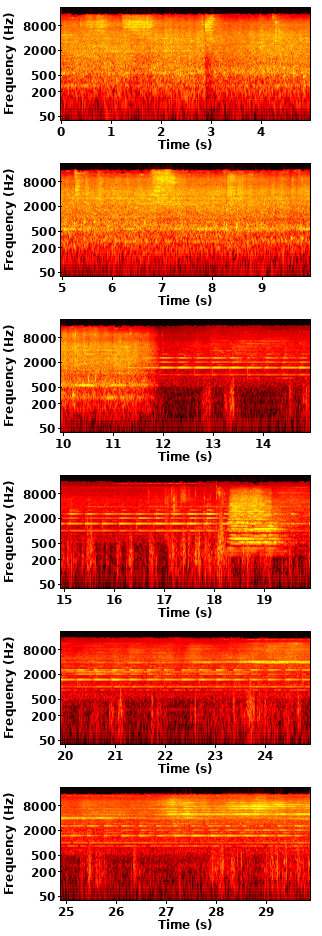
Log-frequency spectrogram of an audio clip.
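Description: Freight train of autorack cars rolling past with a loud, steady rumble of wheels on rail. About twelve seconds in the sound cuts to a grade crossing whose warning bell rings steadily, and a little later a BNSF diesel locomotive's air horn sounds one short blast, followed by the clicks of wheels over rail joints as the train approaches.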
